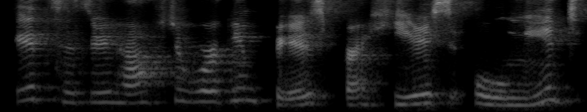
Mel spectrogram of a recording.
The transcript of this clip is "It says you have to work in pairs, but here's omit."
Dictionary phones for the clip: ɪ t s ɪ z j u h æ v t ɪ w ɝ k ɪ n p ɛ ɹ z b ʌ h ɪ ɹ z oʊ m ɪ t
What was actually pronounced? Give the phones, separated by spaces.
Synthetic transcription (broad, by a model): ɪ t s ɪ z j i h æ f t ɪ w ɝ k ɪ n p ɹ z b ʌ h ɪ ɹ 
